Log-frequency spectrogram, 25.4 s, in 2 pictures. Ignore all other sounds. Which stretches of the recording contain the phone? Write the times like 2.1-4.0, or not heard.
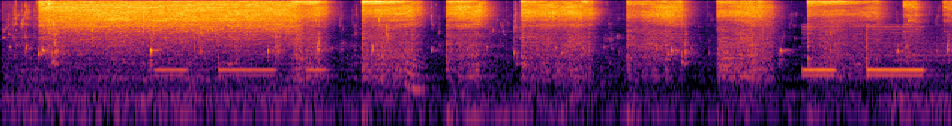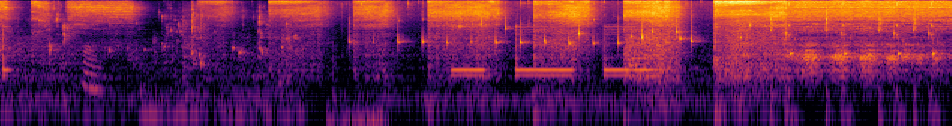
2.0-4.4, 10.7-12.8, 18.6-21.4.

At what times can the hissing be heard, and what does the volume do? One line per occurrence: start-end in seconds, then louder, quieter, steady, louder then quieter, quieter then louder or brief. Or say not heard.
0.0-25.3 quieter then louder.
